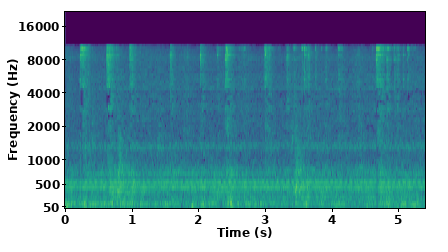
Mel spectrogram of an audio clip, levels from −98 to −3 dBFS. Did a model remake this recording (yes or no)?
no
